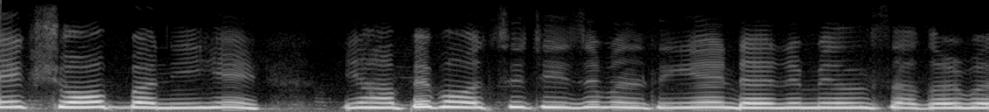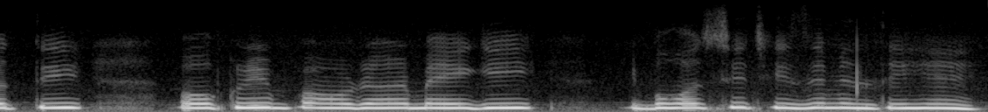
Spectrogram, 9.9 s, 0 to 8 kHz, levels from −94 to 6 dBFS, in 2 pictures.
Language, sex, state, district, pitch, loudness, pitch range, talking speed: Hindi, female, Madhya Pradesh, Bhopal, 325 Hz, -14 LUFS, 310-340 Hz, 140 wpm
